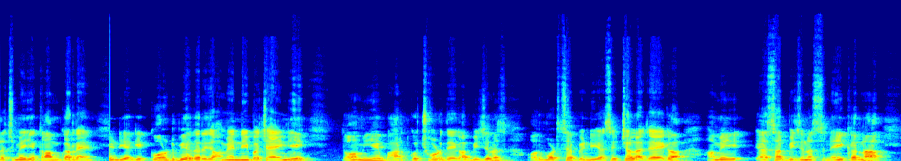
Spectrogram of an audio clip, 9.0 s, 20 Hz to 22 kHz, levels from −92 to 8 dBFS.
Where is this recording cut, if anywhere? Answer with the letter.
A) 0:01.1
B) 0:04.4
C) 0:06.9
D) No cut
A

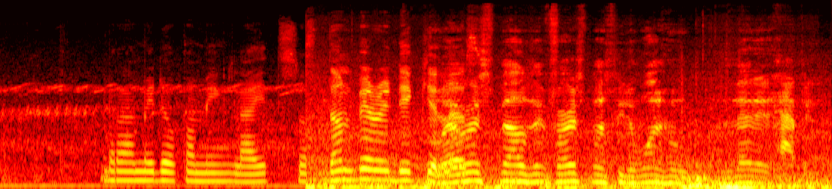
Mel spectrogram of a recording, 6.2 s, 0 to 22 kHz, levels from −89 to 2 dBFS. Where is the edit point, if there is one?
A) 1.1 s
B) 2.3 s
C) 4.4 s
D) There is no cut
B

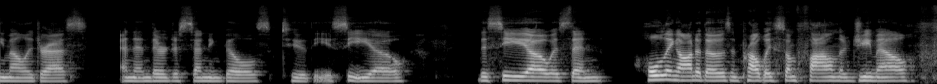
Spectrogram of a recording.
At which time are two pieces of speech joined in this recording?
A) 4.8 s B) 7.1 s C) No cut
C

